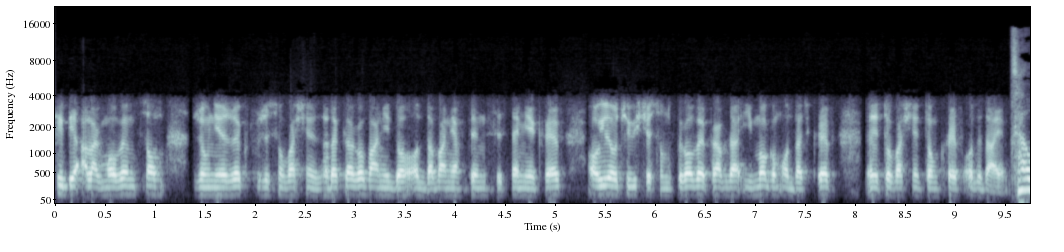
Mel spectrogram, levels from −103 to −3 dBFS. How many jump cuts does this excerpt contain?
1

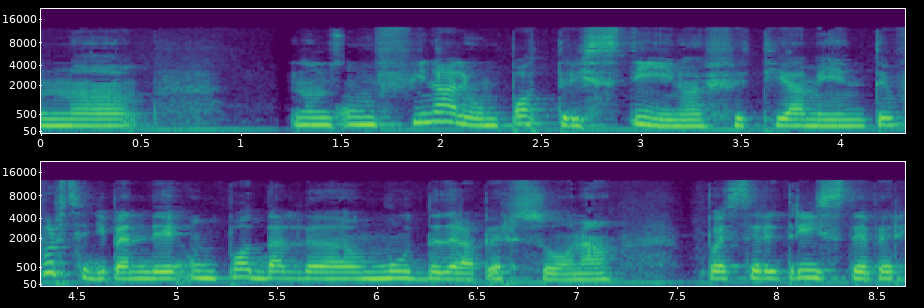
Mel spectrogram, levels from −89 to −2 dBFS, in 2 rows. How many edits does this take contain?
2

